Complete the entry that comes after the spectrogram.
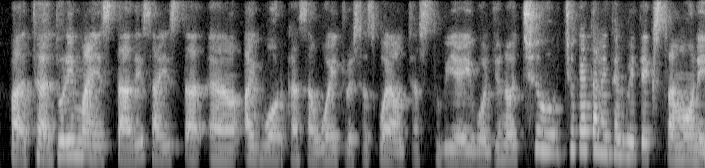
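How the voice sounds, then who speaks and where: A woman speaks at a moderate pace with a Spanish accent. Her pitch is fairly low. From Spain. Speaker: university regional manager, webinar host. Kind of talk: webinar hosting. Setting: online webinar.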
